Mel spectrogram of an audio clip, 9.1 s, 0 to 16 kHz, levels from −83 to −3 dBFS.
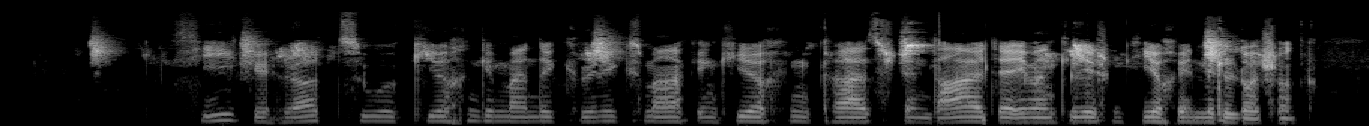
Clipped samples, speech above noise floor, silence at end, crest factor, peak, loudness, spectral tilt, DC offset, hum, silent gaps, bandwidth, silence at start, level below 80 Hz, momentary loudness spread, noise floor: under 0.1%; 26 dB; 0.35 s; 26 dB; 0 dBFS; -22 LUFS; -0.5 dB/octave; under 0.1%; none; none; 11.5 kHz; 0.6 s; -84 dBFS; 20 LU; -52 dBFS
